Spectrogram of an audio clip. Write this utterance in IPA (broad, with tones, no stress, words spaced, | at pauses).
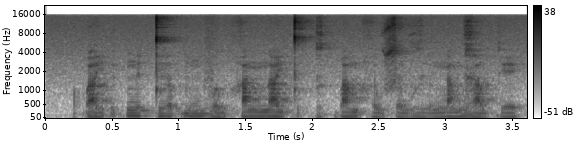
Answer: ɓa˨˩˨jɗə˦˥k̚ nɨ˦˥t̚t̪ɨ˧ə̯ ɓɨ˧m və˨˩˨w ha˧ŋna˧jt̪ə˨˩k̚ ɣə˨˩k̚wa˧˥m hə˨˩˨wsə˨˩˨wɣɨ˨˩˨ə̯ŋa˧˥n ɣa˨˩wke˧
